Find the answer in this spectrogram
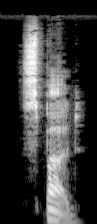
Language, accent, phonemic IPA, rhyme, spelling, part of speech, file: English, Australia, /spʌd/, -ʌd, spud, noun / verb / proper noun, En-au-spud.ogg
- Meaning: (noun) 1. A potato 2. A hole in a sock 3. A type of short nut (fastener) threaded on both ends 4. Anything short and thick 5. A piece of dough boiled in fat 6. A testicle 7. A dagger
